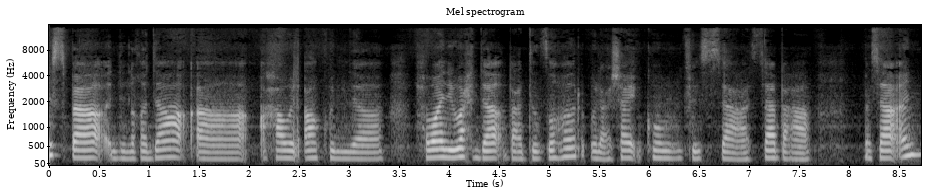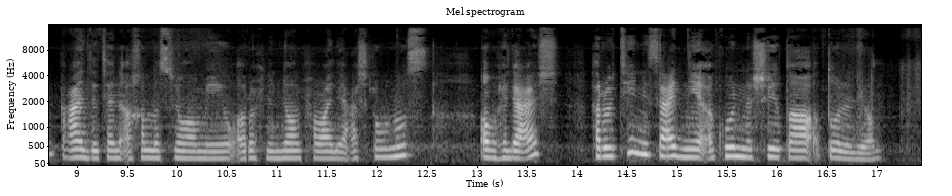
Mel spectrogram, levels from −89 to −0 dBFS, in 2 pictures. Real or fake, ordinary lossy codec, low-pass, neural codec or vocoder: real; MP3, 64 kbps; 14.4 kHz; none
